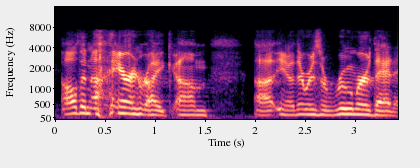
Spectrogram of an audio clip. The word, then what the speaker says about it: Ehrenreich: There's also some stuff about I can never pronounce his name. Alden Ehrenreich, I think. Sure, that sounds right. Alden Ehrenreich.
